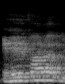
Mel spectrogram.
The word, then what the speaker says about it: Eva: 자, 하와의 라틴어가 뭐냐면은 EVA, 에바라고 읽어요.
